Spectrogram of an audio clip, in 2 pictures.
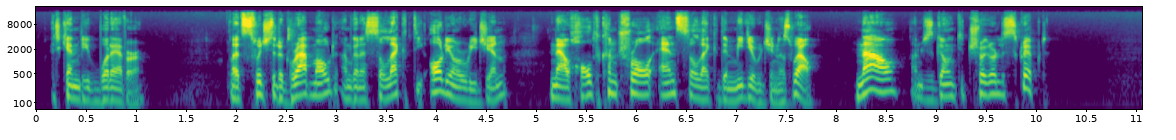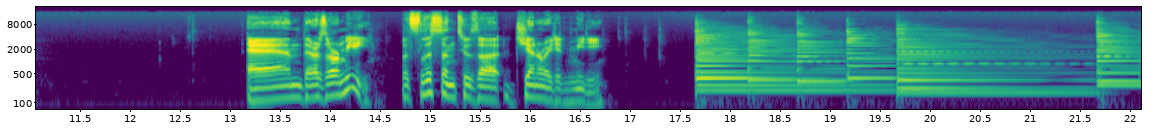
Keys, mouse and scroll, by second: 2.4 g, 3.7 click, 6.6 ctrl+click, 9.9 click, 12.5 click, 12.8 scroll down 2, 15.4 click, 16.2 click, 16.8 click, 17.1 space.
